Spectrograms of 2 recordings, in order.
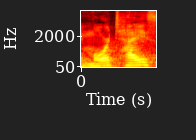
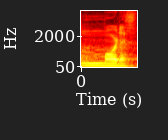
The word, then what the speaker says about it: mortise: It's called, they call it a mortise lock, but it's actually called a mortise lock. Mortise is just a Latin word meaning to put inside. So what happens with the mortise lock is this giant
